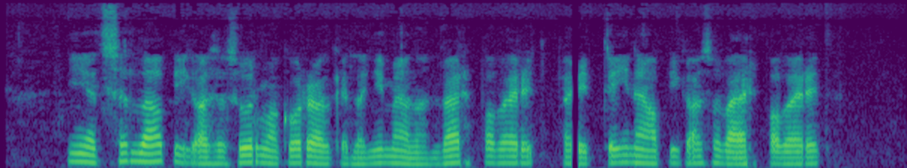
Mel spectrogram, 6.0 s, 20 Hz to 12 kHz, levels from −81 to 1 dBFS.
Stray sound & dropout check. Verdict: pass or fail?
fail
